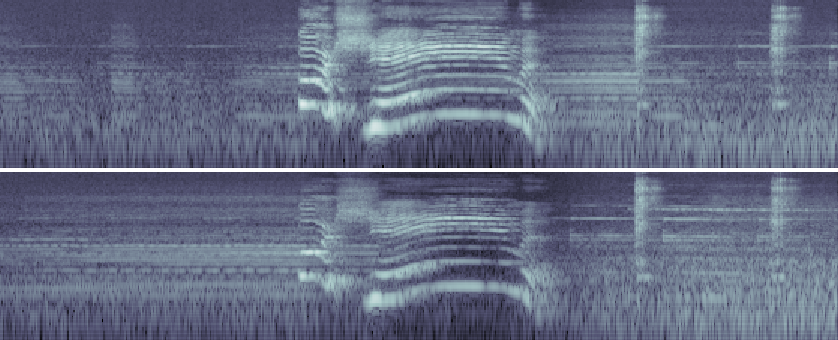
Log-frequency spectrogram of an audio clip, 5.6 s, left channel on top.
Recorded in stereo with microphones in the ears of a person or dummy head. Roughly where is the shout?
Left.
